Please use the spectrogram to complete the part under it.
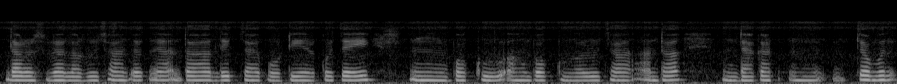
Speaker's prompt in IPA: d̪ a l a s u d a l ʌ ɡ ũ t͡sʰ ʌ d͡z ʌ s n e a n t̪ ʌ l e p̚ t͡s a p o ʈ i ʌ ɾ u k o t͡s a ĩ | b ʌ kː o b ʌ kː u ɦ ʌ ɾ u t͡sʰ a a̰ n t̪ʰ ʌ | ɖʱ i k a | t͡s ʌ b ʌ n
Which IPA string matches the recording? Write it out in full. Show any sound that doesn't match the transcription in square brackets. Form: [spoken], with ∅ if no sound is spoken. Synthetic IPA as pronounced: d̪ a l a s u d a l ʌ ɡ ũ t͡sʰ ʌ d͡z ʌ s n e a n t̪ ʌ l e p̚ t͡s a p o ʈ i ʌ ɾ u k o t͡s a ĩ | b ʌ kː [u] b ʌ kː u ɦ ʌ ɾ u t͡sʰ [ʌ] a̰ n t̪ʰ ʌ | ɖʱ [a] k a | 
